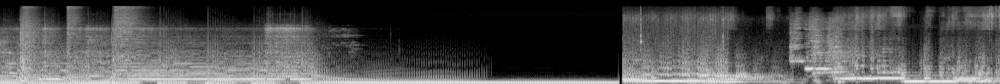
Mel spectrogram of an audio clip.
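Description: Sludge metal band playing guitars, bass and drums. About three seconds in, the drums and guitars drop away, leaving one held low note. Just after six seconds the full band comes back in.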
